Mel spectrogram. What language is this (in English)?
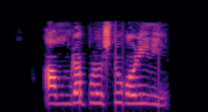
Bangla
